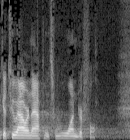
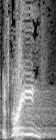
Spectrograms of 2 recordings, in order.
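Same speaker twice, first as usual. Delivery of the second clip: much higher, louder impatient yell at traffic; road rage yelling; 12 semitones higher, 11 dB louder than usual. Retold or imitated. Driver laying on the horn at the car ahead, furious yell. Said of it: "Are you just laying on the horn?".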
